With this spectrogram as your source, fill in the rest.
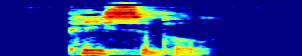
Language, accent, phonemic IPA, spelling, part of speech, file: English, Southern England, /ˈpiːsəb(ə)l/, peaceable, adjective, LL-Q1860 (eng)-peaceable.wav
- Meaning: 1. Favouring peace rather than conflict; not aggressive, tending to avoid violence (of people, actions etc.) 2. Characterized by peace; peaceful, tranquil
